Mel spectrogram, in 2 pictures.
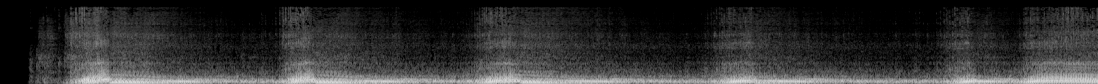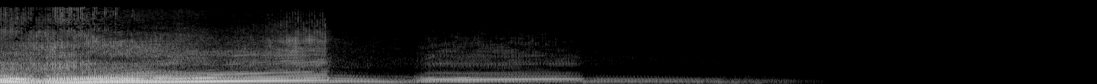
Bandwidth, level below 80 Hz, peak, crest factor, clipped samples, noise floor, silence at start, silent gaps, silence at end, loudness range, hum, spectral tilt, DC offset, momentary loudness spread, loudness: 15.5 kHz; -28 dBFS; -2 dBFS; 16 dB; under 0.1%; -73 dBFS; 0.4 s; none; 5.15 s; 17 LU; none; -8 dB/octave; under 0.1%; 17 LU; -17 LUFS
